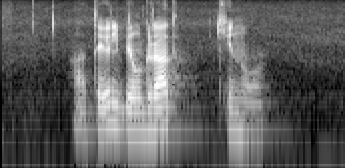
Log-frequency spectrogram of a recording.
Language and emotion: Russian, neutral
